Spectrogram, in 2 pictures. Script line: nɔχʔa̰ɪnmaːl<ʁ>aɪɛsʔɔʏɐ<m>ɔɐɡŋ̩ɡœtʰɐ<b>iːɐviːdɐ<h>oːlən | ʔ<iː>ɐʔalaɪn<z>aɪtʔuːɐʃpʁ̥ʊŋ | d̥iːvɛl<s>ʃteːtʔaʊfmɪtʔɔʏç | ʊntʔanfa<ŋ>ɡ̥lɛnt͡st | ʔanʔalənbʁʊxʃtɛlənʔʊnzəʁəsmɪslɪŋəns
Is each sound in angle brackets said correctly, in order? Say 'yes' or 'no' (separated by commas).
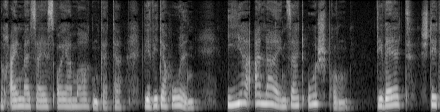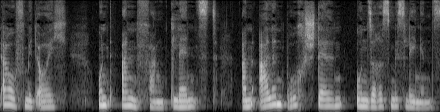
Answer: no, yes, no, yes, yes, yes, no, yes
